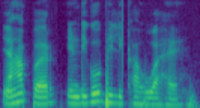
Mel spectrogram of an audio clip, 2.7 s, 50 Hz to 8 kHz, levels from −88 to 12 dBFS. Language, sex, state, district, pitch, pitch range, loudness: Hindi, male, Jharkhand, Ranchi, 140 Hz, 130-150 Hz, -19 LUFS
